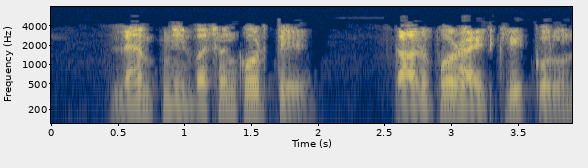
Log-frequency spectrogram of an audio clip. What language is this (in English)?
Bangla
